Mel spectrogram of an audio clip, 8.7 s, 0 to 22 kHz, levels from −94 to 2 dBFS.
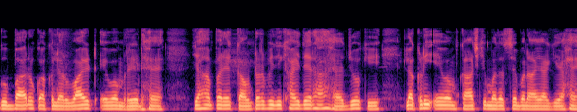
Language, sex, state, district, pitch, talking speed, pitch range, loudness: Hindi, male, Jharkhand, Palamu, 120 Hz, 185 wpm, 115-130 Hz, -13 LUFS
